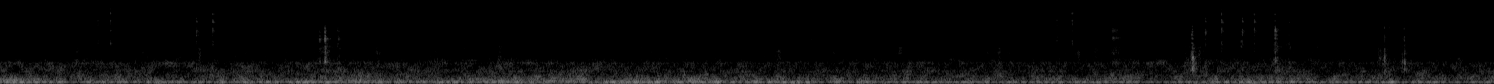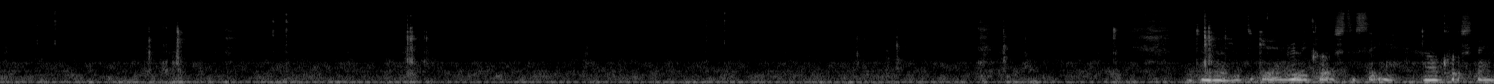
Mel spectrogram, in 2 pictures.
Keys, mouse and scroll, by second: 1.6 click, 2.6 right click, 3.7 g, 11.3 click, 12.6 shift+right click, 13.0 shift+right click, 14.5 s, 16.0 click, 17.2 a, 18.2 right click, 19.6 g, 22.6 click, 23.6-24.4 scroll up 2, 24.6 scroll up 1, 25.9 shift+middle click, 27.6 g.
